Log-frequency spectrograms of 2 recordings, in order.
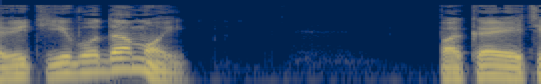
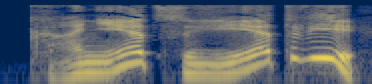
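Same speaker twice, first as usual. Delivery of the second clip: higher, drawn-out incredulous question; excited cry; 5 semitones higher, 3 dB louder, much slower than usual. A narrator's reading. Legrand reacts to branch's end, high excited cry. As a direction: stretch the question upward. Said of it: "вскричал Легран".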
